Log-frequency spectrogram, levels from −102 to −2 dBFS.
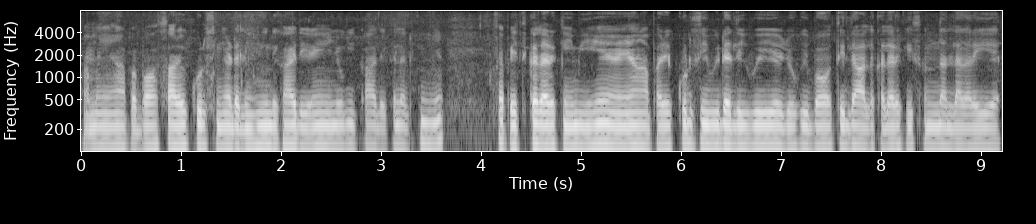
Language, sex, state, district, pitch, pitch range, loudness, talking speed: Hindi, male, Chhattisgarh, Korba, 110 Hz, 110-115 Hz, -20 LUFS, 275 wpm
